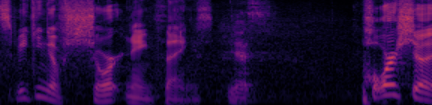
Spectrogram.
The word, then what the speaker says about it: Porsche: of shortening things yes Porsche is two syllables correct how do you feel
